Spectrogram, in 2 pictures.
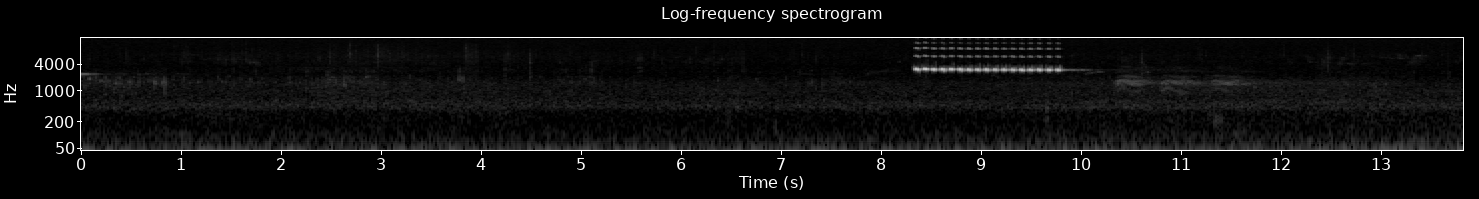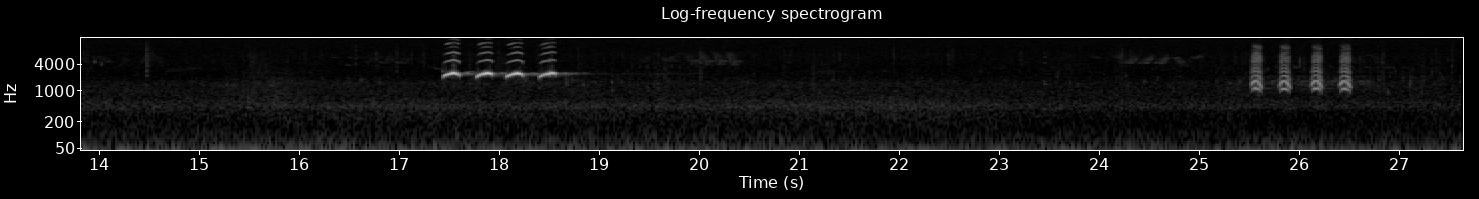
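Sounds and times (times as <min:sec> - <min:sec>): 
bird trilling: 0:08.4 - 0:09.9.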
